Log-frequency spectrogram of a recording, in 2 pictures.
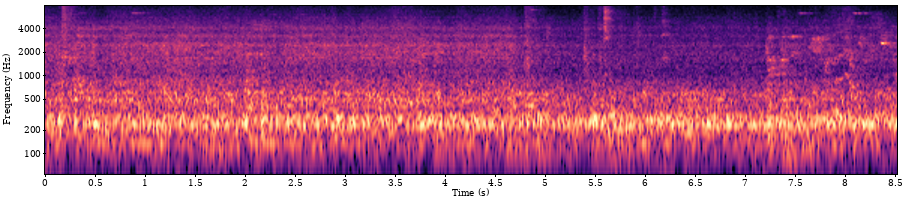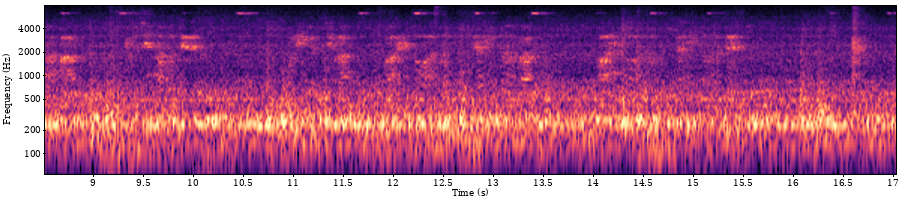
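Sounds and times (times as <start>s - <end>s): diesel railcar engine and wheel rumble: 0.0s - 17.0s.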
